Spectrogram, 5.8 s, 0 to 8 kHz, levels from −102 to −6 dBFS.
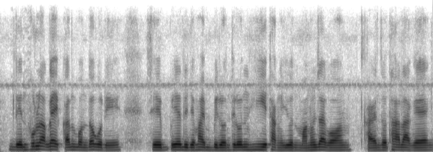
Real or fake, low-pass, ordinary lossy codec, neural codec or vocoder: real; 7.2 kHz; Opus, 24 kbps; none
